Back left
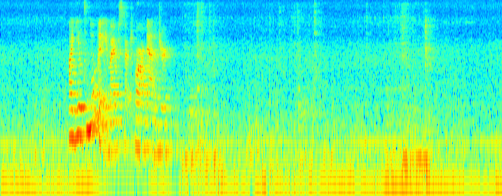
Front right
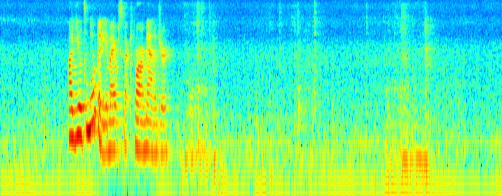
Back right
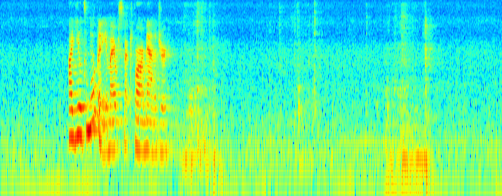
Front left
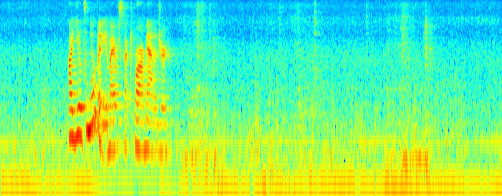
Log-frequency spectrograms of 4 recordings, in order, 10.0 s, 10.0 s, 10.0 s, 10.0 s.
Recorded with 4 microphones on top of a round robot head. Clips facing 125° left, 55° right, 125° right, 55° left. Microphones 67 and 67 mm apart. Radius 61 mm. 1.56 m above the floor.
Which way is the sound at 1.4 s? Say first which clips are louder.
Front right 8 dB, even; 35° right.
